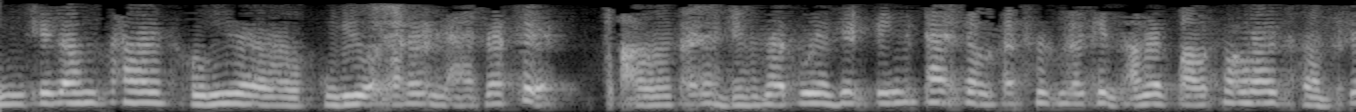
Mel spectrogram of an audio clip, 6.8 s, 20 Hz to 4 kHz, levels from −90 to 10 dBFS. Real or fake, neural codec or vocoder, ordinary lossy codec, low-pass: fake; codec, 16 kHz, 0.5 kbps, FreqCodec, smaller model; MP3, 16 kbps; 3.6 kHz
